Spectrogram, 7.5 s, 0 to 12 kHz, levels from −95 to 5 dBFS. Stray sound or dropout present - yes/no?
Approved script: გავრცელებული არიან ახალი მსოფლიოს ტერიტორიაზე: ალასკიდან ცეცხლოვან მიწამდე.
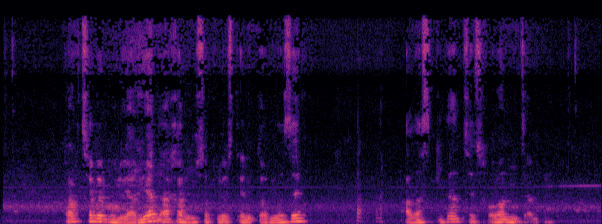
yes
